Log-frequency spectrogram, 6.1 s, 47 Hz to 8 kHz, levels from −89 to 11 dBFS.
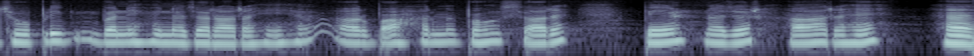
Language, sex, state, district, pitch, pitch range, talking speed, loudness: Chhattisgarhi, male, Chhattisgarh, Raigarh, 175 Hz, 165-185 Hz, 165 wpm, -20 LUFS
